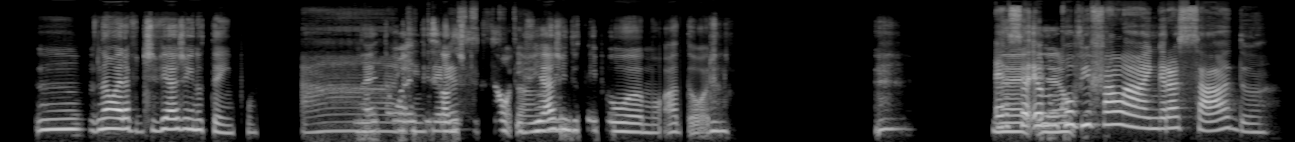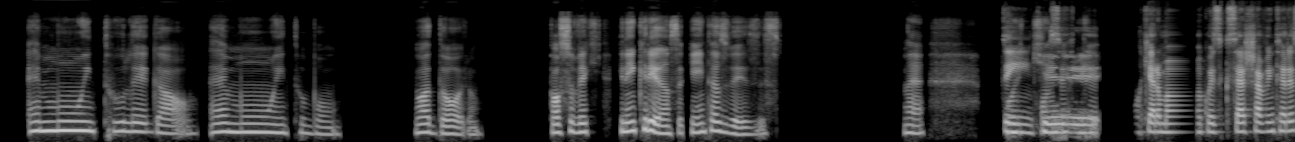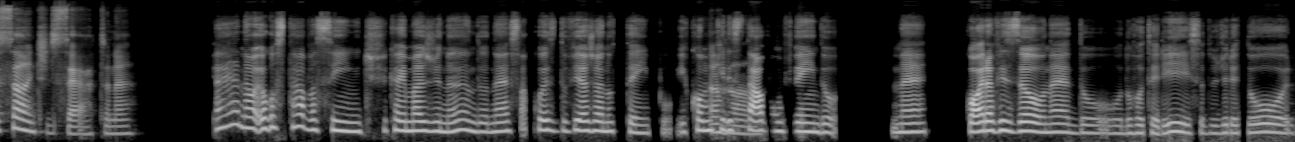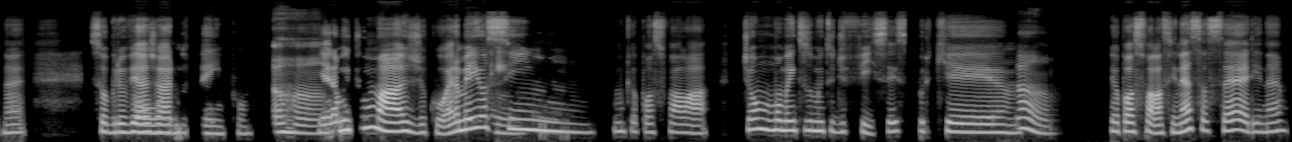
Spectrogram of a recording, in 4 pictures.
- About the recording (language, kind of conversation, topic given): Portuguese, podcast, Me conta, qual série é seu refúgio quando tudo aperta?
- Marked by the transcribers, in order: chuckle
